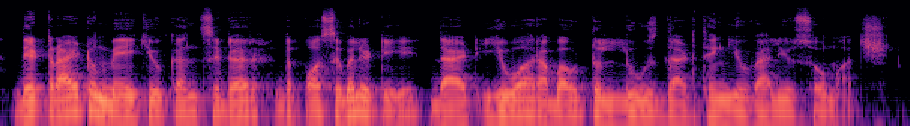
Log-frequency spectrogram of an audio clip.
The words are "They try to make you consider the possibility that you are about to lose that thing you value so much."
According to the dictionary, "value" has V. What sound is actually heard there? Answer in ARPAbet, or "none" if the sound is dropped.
V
